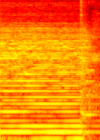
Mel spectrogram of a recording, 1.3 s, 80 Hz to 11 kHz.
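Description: A single distorted electric guitar power chord of root, fifth and octave on the D, G and B strings, 80s glam metal style, rings out thick and sustained, then is cut short just before the end.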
